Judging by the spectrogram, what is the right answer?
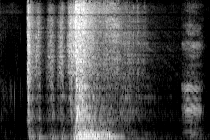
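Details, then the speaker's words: HZ one-tonner engine, first start in six years: cranking turns into a brief firing burst that dies within a second; it only kept firing with the key held in start, so a hot wire from the positive to the battery is planned. "that's because we've got that gremlin so before i pull this car down unless i held the key on the start position it wouldn't continue firing"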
